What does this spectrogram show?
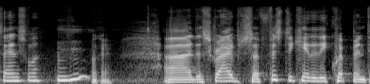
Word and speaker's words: Angela: Is it pronounced Angela?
